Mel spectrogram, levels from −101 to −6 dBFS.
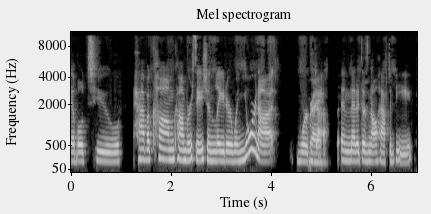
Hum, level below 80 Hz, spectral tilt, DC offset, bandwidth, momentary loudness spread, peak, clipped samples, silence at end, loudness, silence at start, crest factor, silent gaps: none; -76 dBFS; -5 dB/octave; under 0.1%; 10.5 kHz; 7 LU; -14 dBFS; under 0.1%; 0.15 s; -30 LUFS; 0 s; 16 dB; none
